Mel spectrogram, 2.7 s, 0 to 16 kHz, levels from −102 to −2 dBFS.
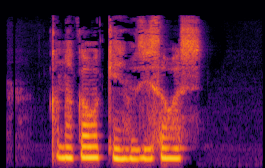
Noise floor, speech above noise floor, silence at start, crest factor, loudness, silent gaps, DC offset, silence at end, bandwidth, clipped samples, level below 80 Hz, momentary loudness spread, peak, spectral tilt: -69 dBFS; 49 dB; 0.55 s; 16 dB; -21 LUFS; none; under 0.1%; 0.65 s; 11.5 kHz; under 0.1%; -68 dBFS; 8 LU; -8 dBFS; -4 dB/octave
